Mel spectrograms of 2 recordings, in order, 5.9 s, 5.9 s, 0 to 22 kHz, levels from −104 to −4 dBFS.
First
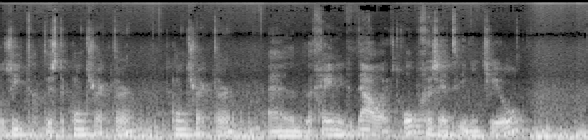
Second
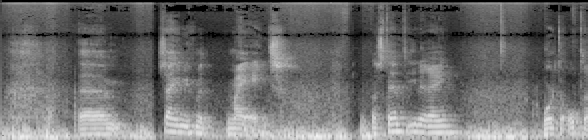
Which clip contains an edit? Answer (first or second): first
